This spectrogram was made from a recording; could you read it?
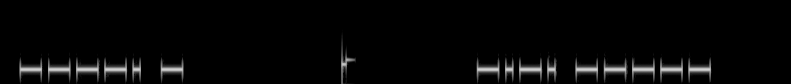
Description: Morse code, heard as a keyed tone, about 17 wpm, 700 Hz. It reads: 9 T C 0
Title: Single-Letter Single-Number 17wpm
